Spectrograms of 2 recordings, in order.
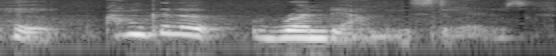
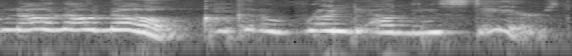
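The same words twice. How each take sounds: First: Said in the usual way. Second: High, loud mock protest, imitating her drunk self; drunken insistence. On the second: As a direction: overrule your friend in a high, excited voice. Drunkenly insisting over friend's objection.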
